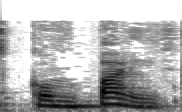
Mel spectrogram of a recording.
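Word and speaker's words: Kompany: Te voy a rectificar, has dicho dos veces Campani y es Compani. – Compani.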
